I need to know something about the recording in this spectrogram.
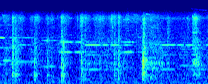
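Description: Short chalk strokes scratching on paper on an easel, coming irregularly about twice a second as colour is shaded in, over soft background music.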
